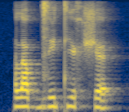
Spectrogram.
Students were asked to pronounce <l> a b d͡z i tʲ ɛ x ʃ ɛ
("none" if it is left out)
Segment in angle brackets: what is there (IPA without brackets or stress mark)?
l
